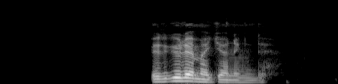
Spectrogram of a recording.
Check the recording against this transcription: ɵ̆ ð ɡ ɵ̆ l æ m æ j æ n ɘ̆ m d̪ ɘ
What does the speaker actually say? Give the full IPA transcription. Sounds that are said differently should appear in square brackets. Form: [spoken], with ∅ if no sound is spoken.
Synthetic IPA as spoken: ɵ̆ ð ɡ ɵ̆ l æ m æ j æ n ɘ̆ [ŋ] d̪ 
